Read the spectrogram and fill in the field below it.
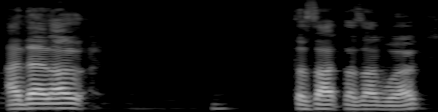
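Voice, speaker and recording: A man hosting a solo tabletop roleplaying game in casual, halting live-stream chat, thinking aloud and repeating words. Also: mid-range voice, fairly even intonation, darkish tone, clean tone. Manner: swears casually.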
